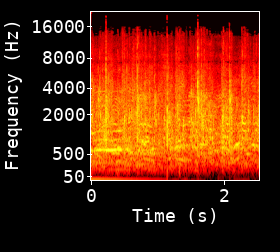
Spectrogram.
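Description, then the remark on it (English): A church audience claps steadily during a sermon for a couple of seconds, a dense wash of many hands with scattered sharper claps, fairly loud and continuous, with some indistinct crowd noise mixed in. “You are not clapping because I'm preaching to you.”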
